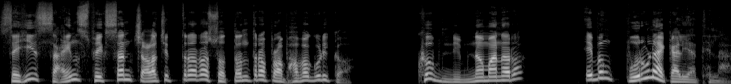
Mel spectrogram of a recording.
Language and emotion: Odia, disgusted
